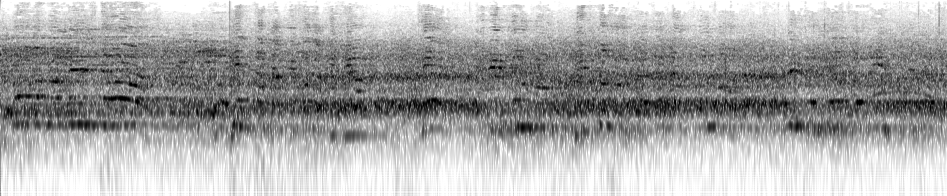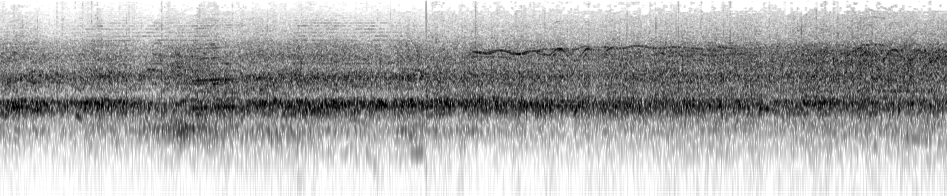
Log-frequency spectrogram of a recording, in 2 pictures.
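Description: Dense crowd noise from tens of thousands of football supporters in a stadium: a continuous mass of voices singing and shouting, with no breaks.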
